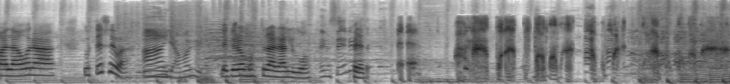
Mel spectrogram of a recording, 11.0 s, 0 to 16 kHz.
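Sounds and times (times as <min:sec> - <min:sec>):
speech: 0:00.0 - 0:10.4
person imitating a quacking cartoon duck: 0:06.0 - 0:10.9
snickering laughter: 0:06.8 - 0:10.9.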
